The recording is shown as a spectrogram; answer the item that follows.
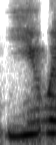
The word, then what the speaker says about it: Yue: Yue is still pretty.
